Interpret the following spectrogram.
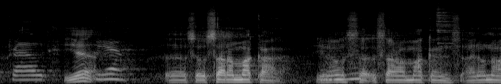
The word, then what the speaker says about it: Saramaka: So Saramaka, you know, Saramakans. I don't know how to say it in English because I don't really say it in English that often. But in Surinamese, we say Saramaka.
